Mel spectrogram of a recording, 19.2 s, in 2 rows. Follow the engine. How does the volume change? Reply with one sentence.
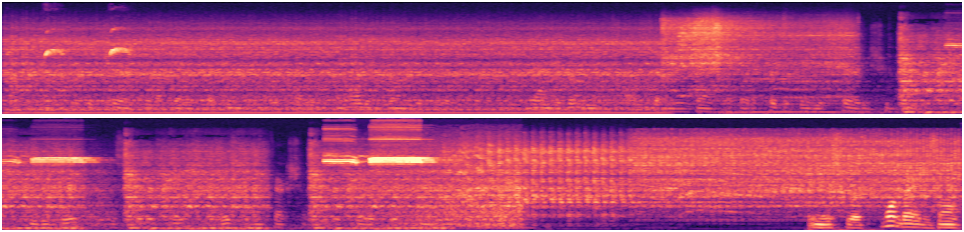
The volume of the engine stays about the same.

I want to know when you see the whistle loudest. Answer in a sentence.
The loudest moment of the whistle is at 14 seconds.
